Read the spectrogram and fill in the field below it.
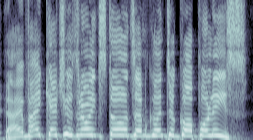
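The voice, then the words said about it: Imitated foreign accent. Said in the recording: “he was a guy with a foreign accent”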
